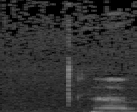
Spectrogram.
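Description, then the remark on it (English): A person briefly imitates a dolphin's clicking: one sharp click, then a short, buzzy, squeaky voiced chirp, fairly quiet, lasting about a second. “It's not a very good impression of a dolphin, but it's doing the clicking thing.”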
